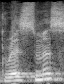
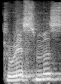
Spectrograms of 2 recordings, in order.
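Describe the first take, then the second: First: "Christmas" as Crist-mas, T audible; T sounded. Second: "Christmas" as Crismas, no T; silent T. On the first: Teacher shows what not to say, T sounded in "Christmas". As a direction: say "Christmas" pronouncing the T. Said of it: "not Christmas". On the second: Teacher models common words, silent T in "Christmas". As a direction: say "Christmas" with the T dropped. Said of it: "T is not pronounced". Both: Shown as a demonstration.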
